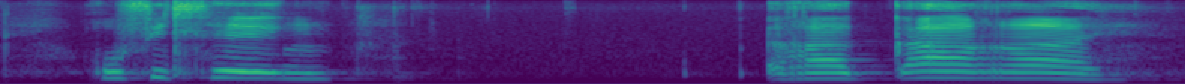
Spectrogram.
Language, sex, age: Northern Sotho, female, 21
